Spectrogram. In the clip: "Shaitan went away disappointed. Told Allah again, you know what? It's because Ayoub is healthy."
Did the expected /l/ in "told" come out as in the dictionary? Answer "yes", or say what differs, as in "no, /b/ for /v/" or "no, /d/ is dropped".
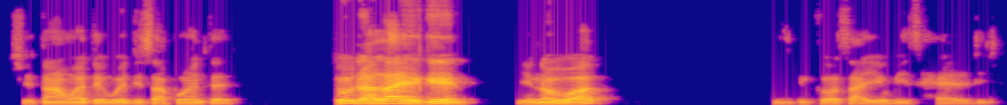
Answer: no, /l/ is dropped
